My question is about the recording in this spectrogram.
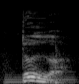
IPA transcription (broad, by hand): ˈdulo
